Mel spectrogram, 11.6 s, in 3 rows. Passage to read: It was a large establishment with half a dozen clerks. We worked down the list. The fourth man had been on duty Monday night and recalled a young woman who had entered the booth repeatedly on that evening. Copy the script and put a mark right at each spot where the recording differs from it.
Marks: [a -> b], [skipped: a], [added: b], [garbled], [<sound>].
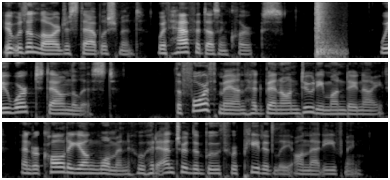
It was a large establishment with half a dozen clerks. [thud] We worked down the list. The fourth man had been on duty Monday night and recalled a young woman who had entered the booth repeatedly on that evening.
